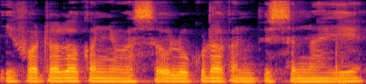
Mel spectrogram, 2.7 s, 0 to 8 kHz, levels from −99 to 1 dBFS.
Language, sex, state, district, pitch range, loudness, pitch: Telugu, male, Andhra Pradesh, Sri Satya Sai, 105-110 Hz, -17 LUFS, 110 Hz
